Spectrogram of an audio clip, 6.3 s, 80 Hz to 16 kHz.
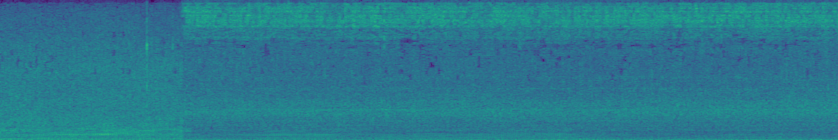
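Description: A steady, loud engine drone from a Wilga 35/80 aircraft in a flight simulator fills the scene, shifting after a moment into a broad, continuous roar as it takes off.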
